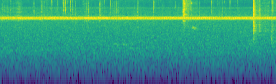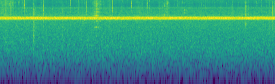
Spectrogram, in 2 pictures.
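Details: Continuous high-pitched ringing of bell crickets near a river and crackling campfire in natural surroundings in Japan; the insect tone holds level the whole time under loud flowing water, with scattered snaps of burning wood, one louder pop midway.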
